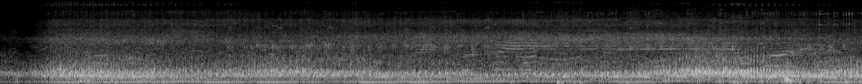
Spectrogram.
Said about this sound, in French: Alors je vais vous donner euh, un aperçu d'une harpe géante.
